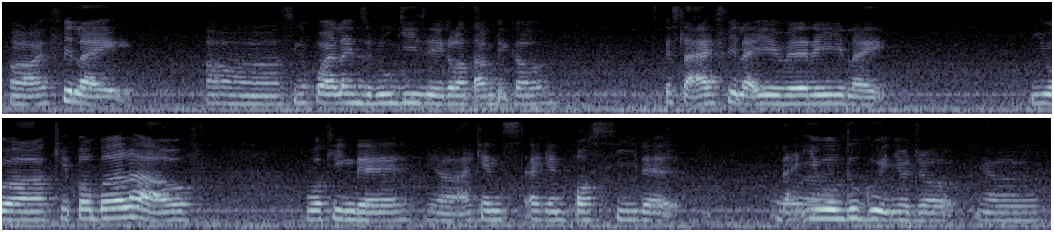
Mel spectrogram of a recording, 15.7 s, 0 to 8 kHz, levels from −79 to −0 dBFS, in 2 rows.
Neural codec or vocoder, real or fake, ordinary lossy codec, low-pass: none; real; none; 7.2 kHz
